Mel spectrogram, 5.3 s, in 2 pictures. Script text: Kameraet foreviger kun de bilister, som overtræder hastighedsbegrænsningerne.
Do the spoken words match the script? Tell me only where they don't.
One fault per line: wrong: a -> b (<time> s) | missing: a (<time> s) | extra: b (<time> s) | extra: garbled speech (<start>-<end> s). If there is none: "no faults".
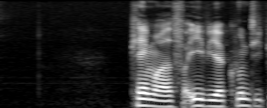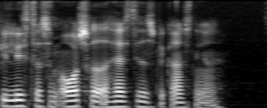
no faults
